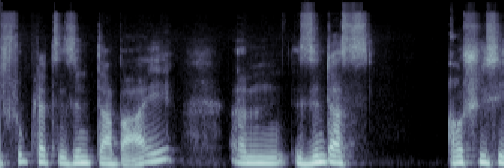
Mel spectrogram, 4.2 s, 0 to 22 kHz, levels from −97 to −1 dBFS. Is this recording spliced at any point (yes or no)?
no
